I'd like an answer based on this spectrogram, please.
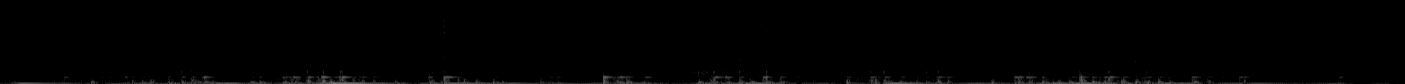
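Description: Typing on a computer keyboard: keystrokes clicking in uneven runs with short pauses between them.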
